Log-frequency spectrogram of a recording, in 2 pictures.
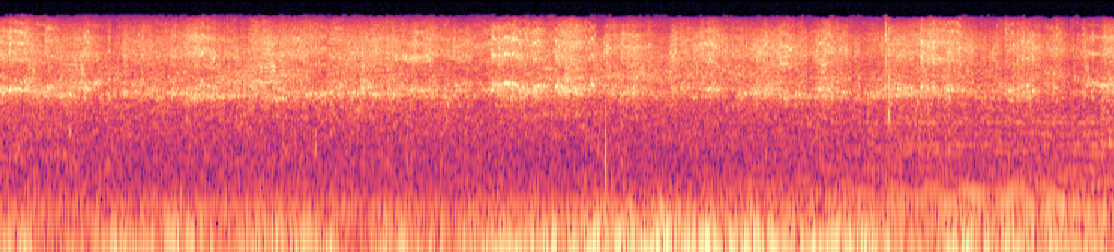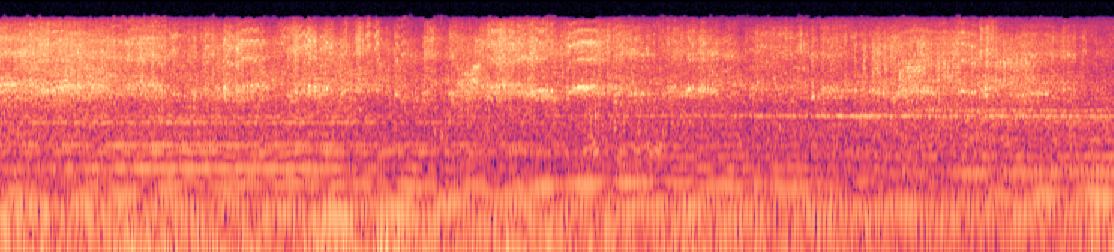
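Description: A colony of flying foxes (fruit bats) screeching and chattering without a break in high-pitched calls. A sustained music chord of held tones comes in about eight seconds in and stays to the end.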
